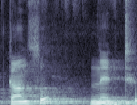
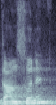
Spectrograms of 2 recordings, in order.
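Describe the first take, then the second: First: "consonant" said slowly, syllable by syllable; slow repeat. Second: Said in the usual way. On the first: Shown as a demonstration. Teacher repeating the term slowly for students. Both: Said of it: "twenty one को हम क्या बोलते हैं?".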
